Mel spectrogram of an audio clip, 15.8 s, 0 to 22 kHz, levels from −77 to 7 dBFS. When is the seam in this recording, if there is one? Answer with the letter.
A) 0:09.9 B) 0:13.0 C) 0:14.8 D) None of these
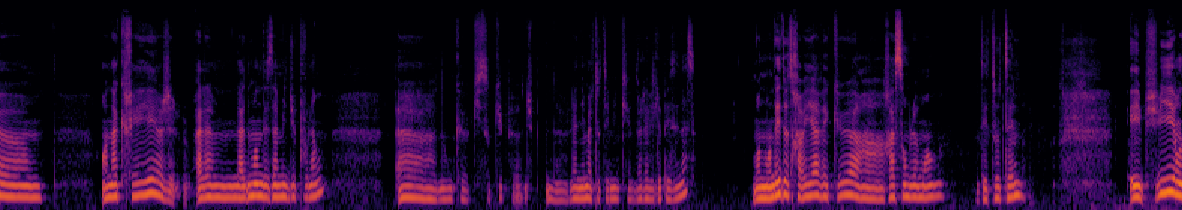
B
